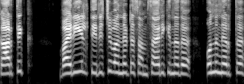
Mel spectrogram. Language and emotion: Malayalam, angry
